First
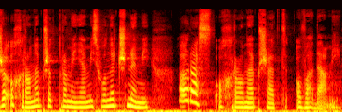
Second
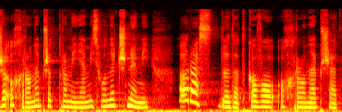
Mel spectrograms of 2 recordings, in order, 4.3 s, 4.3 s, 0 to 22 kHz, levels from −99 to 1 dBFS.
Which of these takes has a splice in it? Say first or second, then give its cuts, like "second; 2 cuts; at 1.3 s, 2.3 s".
first; 1 cut; at 2.7 s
